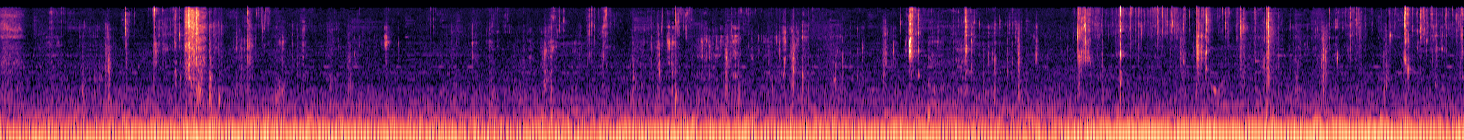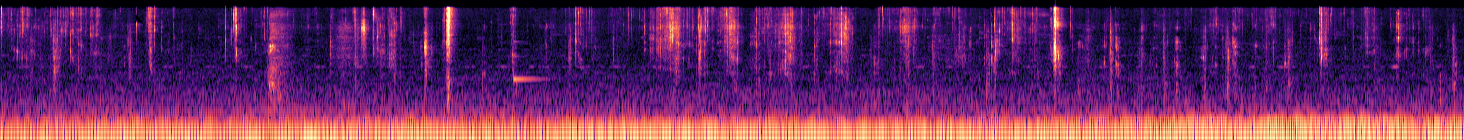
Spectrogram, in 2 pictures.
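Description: Close-up eating sounds of cheesy Korean fried chicken being bitten and chewed: crunching, wet mouth sounds and scattered sharp clicks, over a steady low hum.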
